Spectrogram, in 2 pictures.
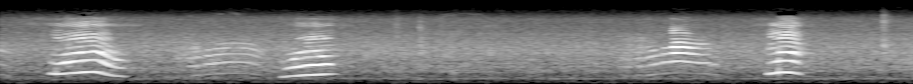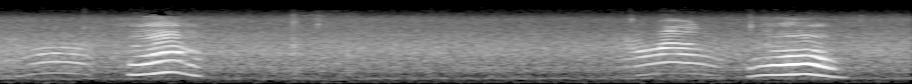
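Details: Domestic cat at night indoors, talking back and forth with its owner: a series of short tonal meows, arched and rising-falling, about eight calls spaced one to two seconds apart in a quiet room.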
